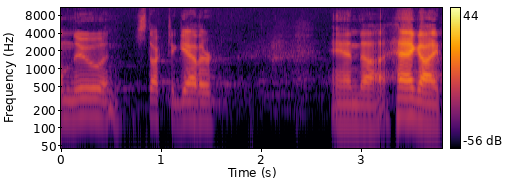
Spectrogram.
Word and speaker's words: Haggai: And the book of Haggai, some call it Haggai. It's okay, everyone has a right to be wrong. Haggai is the phonetic pronunciation, we'll go with that today. You can pronounce it differently.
